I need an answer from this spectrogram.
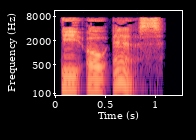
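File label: "eos", English, British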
